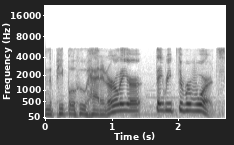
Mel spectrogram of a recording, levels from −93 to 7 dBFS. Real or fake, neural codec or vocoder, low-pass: real; none; 5.4 kHz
